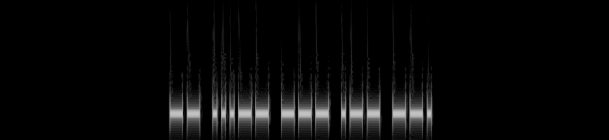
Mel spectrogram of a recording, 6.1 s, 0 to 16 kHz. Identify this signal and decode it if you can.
Morse code, heard as a keyed tone, about 28 wpm, 700 Hz. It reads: M3OWG
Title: DXCC-100 Call Signs - 5 Characters - 28wpm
